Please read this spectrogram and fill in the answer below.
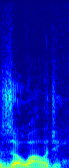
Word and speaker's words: zoology: in the same vein it makes sense to pronounce the separate parts of this word separately zo andology making zoology if you ask zoologist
